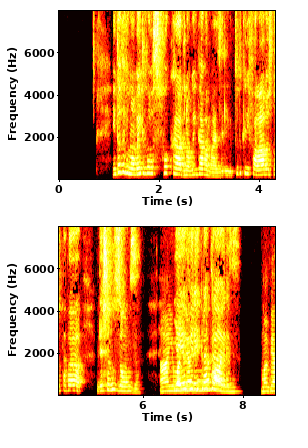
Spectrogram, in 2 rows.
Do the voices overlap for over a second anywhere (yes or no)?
yes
